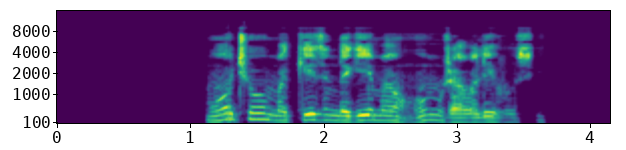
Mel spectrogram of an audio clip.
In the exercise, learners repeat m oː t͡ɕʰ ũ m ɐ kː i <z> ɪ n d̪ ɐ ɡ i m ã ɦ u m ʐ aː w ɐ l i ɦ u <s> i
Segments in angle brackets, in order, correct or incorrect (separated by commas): correct, correct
